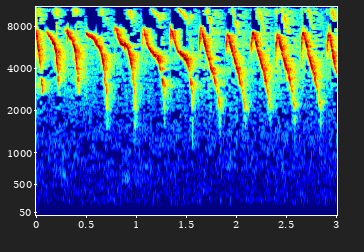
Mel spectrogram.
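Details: Belgian canary singing a tutor song for teaching canaries: a steady series of loud, high, downward-slurred whistled notes, about four per second, clean and close with no other sounds.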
